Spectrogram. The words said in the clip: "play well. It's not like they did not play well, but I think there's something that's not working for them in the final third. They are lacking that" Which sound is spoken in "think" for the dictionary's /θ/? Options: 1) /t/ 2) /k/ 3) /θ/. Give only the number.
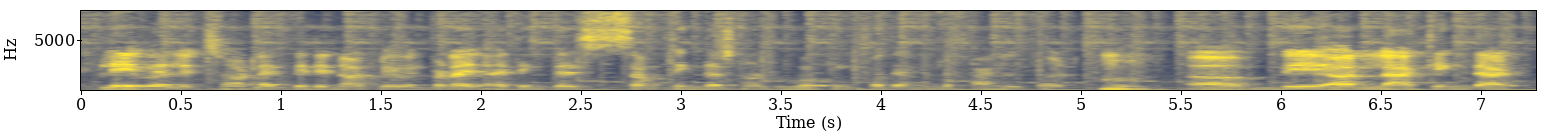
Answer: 1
